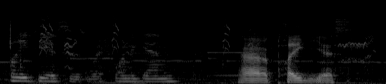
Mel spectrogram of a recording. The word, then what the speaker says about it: Plagueis: Plagueis. It is a hard G sound in his name.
